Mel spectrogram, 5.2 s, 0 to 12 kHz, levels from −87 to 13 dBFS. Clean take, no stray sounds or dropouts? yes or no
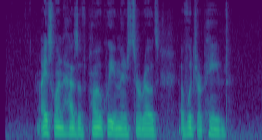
yes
